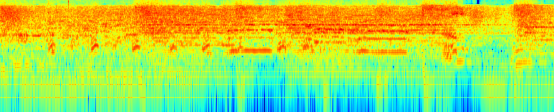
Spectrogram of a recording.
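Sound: chicken clucking sound effect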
